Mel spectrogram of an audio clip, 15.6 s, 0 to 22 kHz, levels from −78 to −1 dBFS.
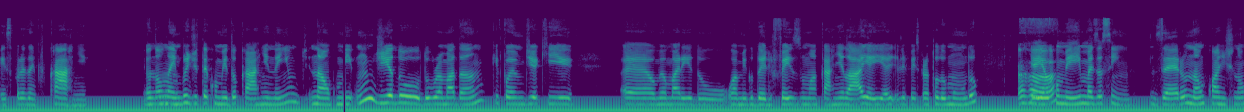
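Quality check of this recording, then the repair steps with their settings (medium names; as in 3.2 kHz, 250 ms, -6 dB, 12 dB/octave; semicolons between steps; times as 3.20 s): hum 50 Hz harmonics 8 -33 dBFS
4.28–4.32 s: dropout 35 ms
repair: de-hum 50 Hz, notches 8; interpolate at 4.28 s, 35 ms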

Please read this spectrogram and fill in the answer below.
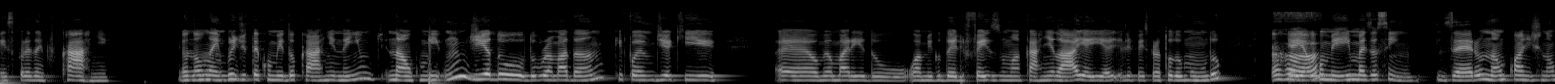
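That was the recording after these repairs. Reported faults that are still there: nothing left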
